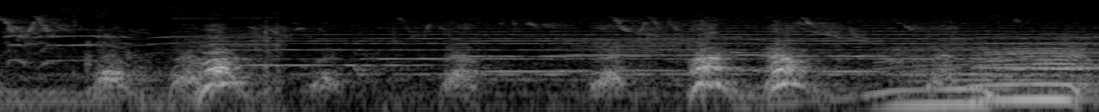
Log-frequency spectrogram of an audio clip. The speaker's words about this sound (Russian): Воистину смешались вместе люди, кони и коровы.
